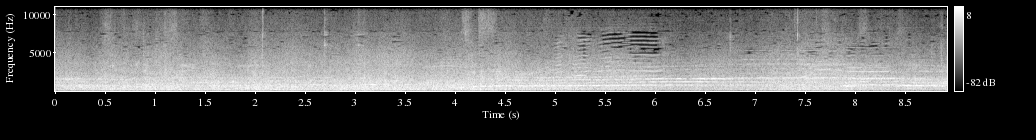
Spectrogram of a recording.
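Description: A large stadium crowd chants and cheers loudly in unison.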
